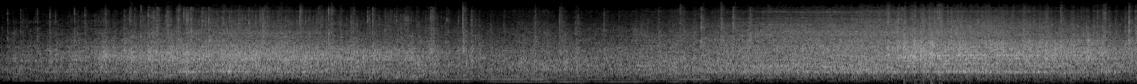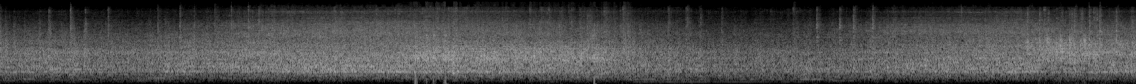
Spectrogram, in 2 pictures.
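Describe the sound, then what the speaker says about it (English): A K-Line Santa's Yuletide Express model train with an S2 diesel switcher runs steadily on its track, giving off a continuous clattering, whirring rumble that swells and fades as it circles near and away. "let's just watch this this Christmas train here"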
